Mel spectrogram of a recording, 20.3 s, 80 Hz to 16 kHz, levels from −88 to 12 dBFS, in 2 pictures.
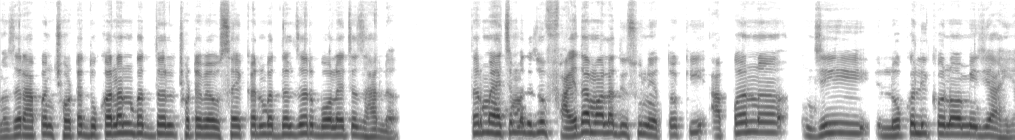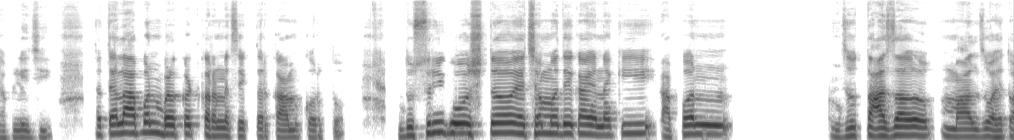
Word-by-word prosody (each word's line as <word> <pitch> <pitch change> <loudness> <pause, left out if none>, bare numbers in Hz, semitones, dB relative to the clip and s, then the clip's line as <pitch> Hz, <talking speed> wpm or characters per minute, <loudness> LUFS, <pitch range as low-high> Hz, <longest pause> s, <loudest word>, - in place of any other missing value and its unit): मग 140 - -6
जर 175 +4 +1
आपण 170 +4 0
छोट्या 165 +4 +1
दुकानांबद्दल 200 +1 +2
छोट्या 180 0 +1
व्यावसायिकांबद्दल 185 +2 +1
जर 200 +2 +1
बोलायचं 175 0 +2
झालं 145 -8 -5 0.8
तर 215 +1 0
मग 225 - 0
ह्याच्यामध्ये 215 0 +2
जो 235 - +1
फायदा 180 0 +2
मला 225 -1 +3
दिसून 200 0 -3
येतो 175 +1 -3
की 230 - -8 0.2
आपण 230 +9 -2 0.6
जी 215 +4 -3 0.2
लोकल 175 +5 0
इकॉनॉमी 195 -2 +2
जी 175 +1 -3
आहे 130 -6 -5
आपली 135 +1 -10
जी 130 +1 -14 0.5
तर - - -2
त्याला 205 +2 +3
आपण 225 +1 +1
बळकट 195 0 +2
करण्याचं 160 -3 -2
एकतर 150 -1 -10
काम 135 -1 -3
करतो. 135 -1 -12 0.6
दुसरी 170 +8 -1
गोष्ट 215 -1 +3
याच्यामध्ये 210 -1 +2
काय 200 0 0
आहे 195 - +4
ना, 180 - 0
की 205 +1 -7
आपण 195 - +1 1.2
जो 160 - -2
ताजा 160 +3 +4 0.5
माल 145 0 -1
जो 150 +1 -4
आहे 140 -1 -1
तो - - -6
190 Hz, 145 wpm, -19 LUFS, 165-210 Hz, 1.2 s, आहे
